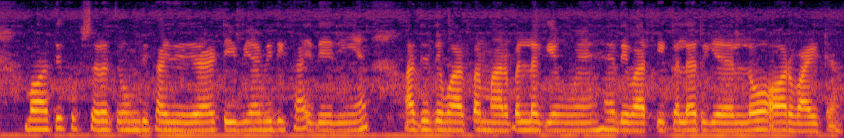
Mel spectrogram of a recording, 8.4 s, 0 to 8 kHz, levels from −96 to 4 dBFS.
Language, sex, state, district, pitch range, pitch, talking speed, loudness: Hindi, female, Chhattisgarh, Korba, 175-190 Hz, 180 Hz, 190 wpm, -16 LUFS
